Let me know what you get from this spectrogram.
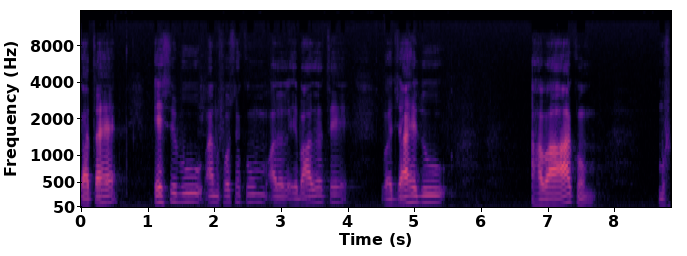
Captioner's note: Arabic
